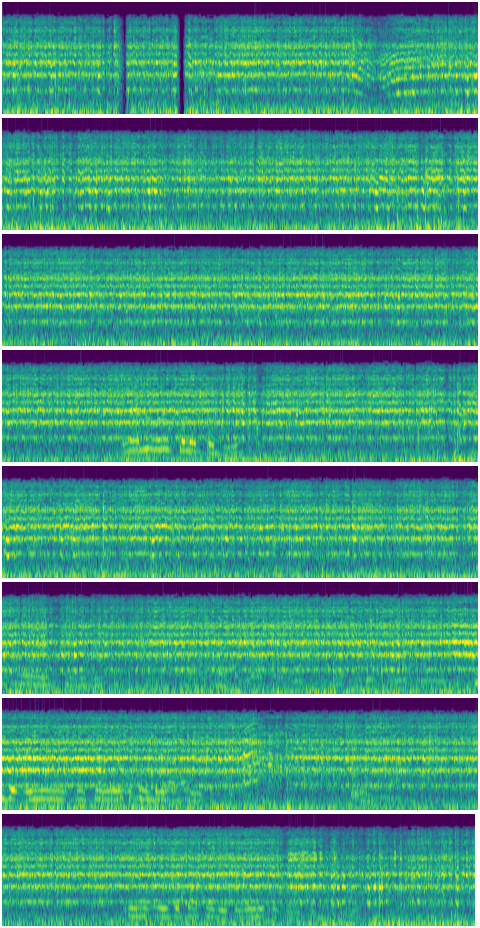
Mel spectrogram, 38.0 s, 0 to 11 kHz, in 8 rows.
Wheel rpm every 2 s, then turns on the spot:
160, 150, 150, 160, 160, 160, 160, 160, 160, 160, 160, 160, 160, 160, 160, 170, 160, 160, 160.
none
